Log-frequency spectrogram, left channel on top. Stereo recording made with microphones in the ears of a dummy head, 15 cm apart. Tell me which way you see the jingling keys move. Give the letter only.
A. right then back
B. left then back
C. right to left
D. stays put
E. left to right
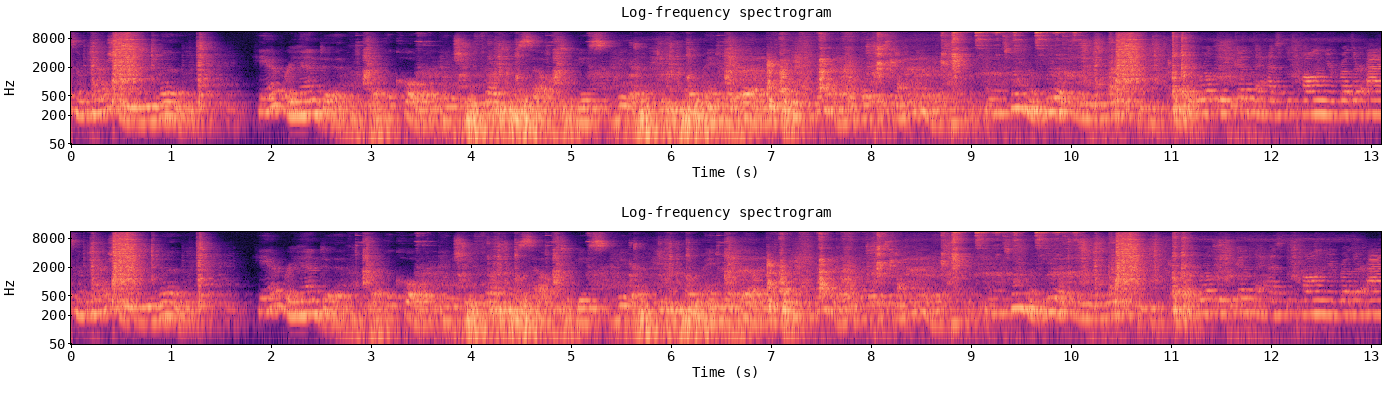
C.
